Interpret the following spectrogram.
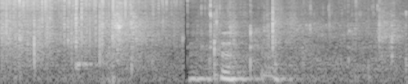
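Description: Light clicks and scrapes of a metal fork and knife handling a cooked chicken breast on the cooker's nonstick plate and a paper plate, as the sizzling dies away at the start. A short vocal sound about a second in.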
